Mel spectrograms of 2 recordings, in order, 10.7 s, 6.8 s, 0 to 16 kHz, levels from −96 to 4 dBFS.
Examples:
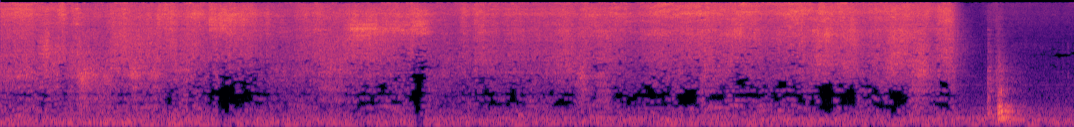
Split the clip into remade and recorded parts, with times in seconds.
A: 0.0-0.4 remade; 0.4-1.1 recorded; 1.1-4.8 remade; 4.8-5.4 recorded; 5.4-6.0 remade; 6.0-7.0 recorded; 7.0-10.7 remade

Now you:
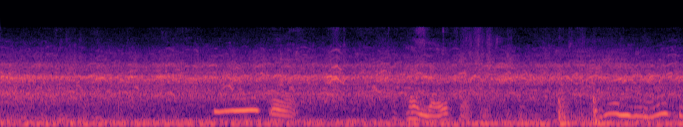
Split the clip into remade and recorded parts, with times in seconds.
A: 0.0-1.9 recorded; 1.9-2.6 remade; 2.6-5.0 recorded; 5.0-5.6 remade; 5.6-6.8 recorded

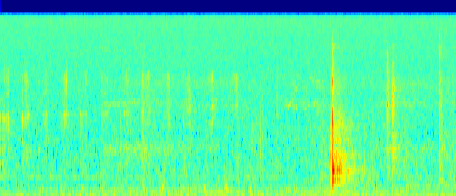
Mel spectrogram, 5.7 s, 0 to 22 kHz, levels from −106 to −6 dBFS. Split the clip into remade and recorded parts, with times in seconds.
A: 0.0-0.6 remade; 0.6-1.6 recorded; 1.6-5.0 remade; 5.0-5.7 recorded

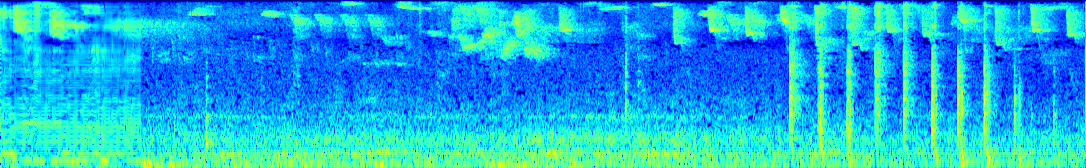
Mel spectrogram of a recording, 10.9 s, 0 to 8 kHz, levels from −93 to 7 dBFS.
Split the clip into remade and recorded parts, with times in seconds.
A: 0.0-1.4 remade; 1.4-10.9 recorded

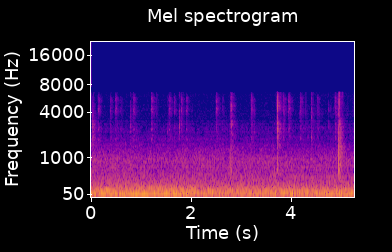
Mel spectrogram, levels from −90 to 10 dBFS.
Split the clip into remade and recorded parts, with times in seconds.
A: 0.0-5.3 remade

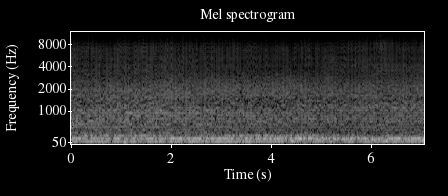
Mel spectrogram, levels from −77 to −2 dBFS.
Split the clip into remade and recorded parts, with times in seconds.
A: 0.0-7.1 remade

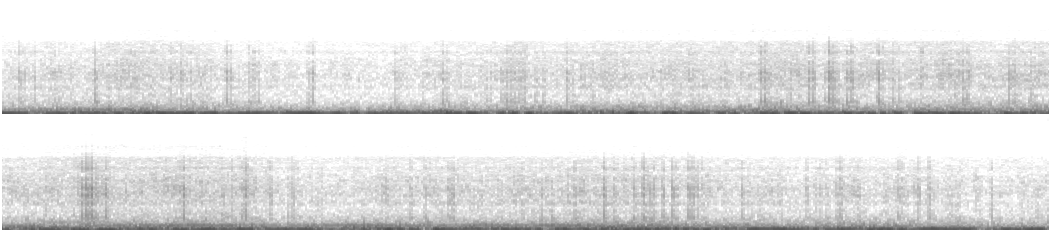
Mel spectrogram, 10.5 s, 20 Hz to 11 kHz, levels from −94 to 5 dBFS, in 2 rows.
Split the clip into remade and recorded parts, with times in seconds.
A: 0.0-10.5 remade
